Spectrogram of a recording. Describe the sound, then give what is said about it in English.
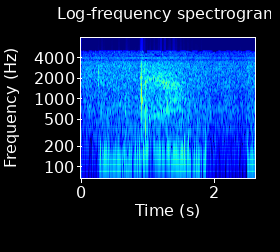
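A single short, muffled cough bursts out briefly against a low, steady background rumble, with no talking around it. “I'm so sorry, my sister, I was coughing.”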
